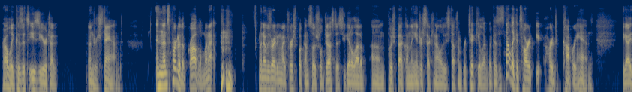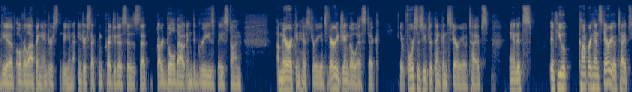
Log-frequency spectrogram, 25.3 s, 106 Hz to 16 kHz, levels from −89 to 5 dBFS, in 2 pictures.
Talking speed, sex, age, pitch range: 190 wpm, male, 30-49, 90-115 Hz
